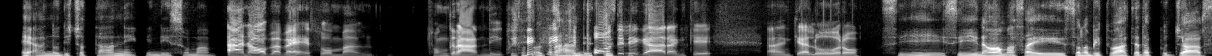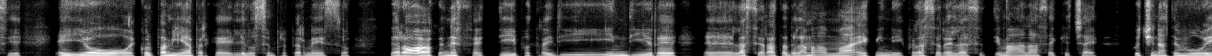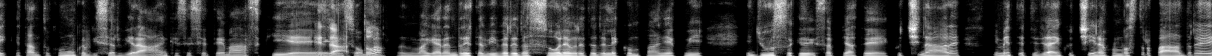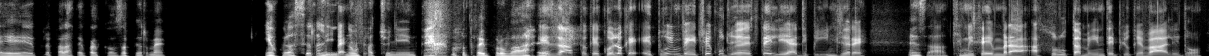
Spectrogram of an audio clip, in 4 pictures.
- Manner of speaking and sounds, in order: static; distorted speech; laughing while speaking: "quindi si può delegare"; tapping; laughing while speaking: "niente potrei provare"; chuckle
- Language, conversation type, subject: Italian, advice, Come posso ritagliarmi del tempo libero per coltivare i miei hobby e rilassarmi a casa?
